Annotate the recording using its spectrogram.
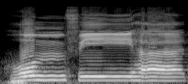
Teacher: Karena di sini huruf mim bertemu dengan fa, yang mana fa termasuk huruf huruf syafawi yang dia huruf izhar syafawi, maka harus jelas.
